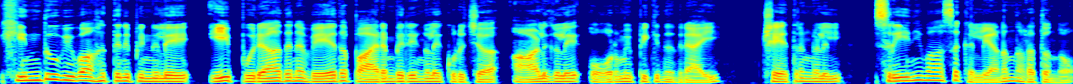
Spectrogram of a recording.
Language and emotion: Malayalam, neutral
